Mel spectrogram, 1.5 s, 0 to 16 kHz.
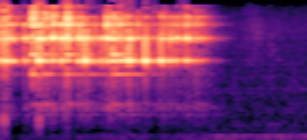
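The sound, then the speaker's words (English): Dice, including a D8, clatter and tumble across a hard surface in a quick burst of bright, overlapping clicks that lasts about a second, then stops abruptly with no voices. “I see what you mean about these dice.”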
